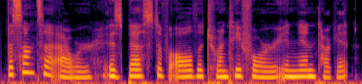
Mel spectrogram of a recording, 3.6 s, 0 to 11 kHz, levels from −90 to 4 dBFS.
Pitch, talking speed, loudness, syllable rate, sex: 215 Hz, 200 wpm, -17 LUFS, 4.9 syllables/s, female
